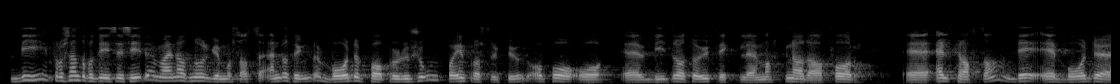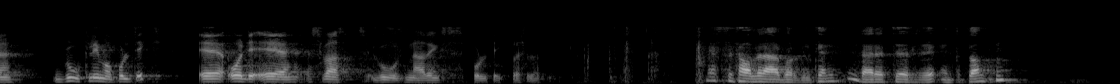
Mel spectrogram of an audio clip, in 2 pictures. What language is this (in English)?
Norwegian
